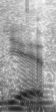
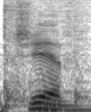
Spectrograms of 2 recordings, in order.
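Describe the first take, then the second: First: The word begins with a hard G sound. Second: The word begins with a soft J sound. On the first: The speaker calls it right. "with the hard G" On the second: The speaker calls it wrong. "not JIF, like the peanut butter"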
